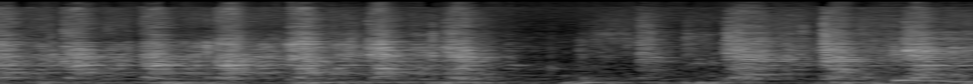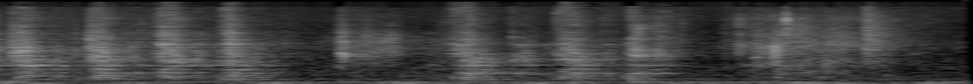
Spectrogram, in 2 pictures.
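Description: Scissors cutting through sewing fabric for a sleeveless top, a run of close, rapid rasping snips and rubbing strokes in an irregular rhythm, with no talking.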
